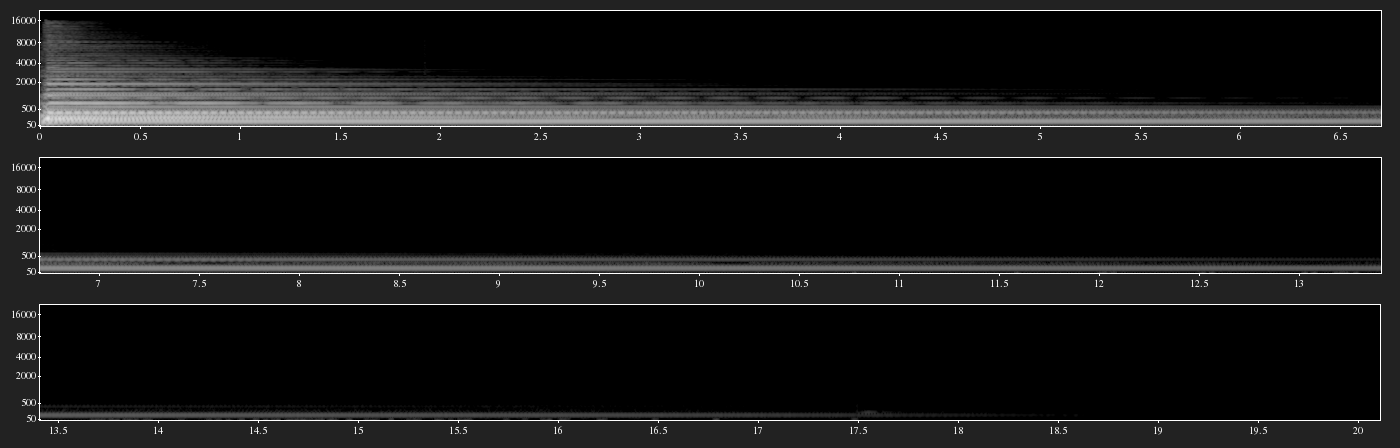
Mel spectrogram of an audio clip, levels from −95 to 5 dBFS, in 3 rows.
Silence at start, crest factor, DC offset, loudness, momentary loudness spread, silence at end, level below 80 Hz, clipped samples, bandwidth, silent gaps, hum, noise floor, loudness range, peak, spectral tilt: 0 s; 26 dB; under 0.1%; -27 LUFS; 27 LU; 11.55 s; -72 dBFS; under 0.1%; 8.2 kHz; none; none; under -90 dBFS; 26 LU; -4 dBFS; -9.5 dB/octave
